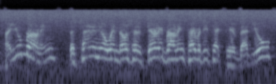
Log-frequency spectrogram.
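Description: A man's voice: very high-pitched, animated, fast talker, darkish tone, rough recording. An actor playing a small, nervous, pushy man greedy for an inheritance, clipped and impatient, in an old-time radio detective drama. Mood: impatient, insistent. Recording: hissy old radio recording.

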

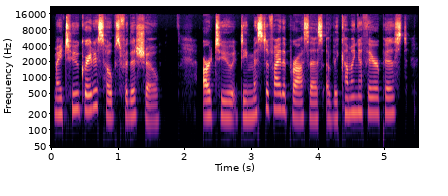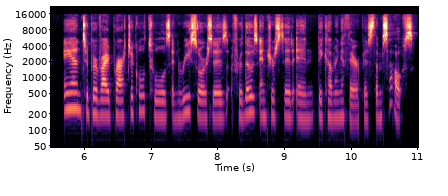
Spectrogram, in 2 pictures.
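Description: A woman therapist hosting her podcast, reading a scripted intro and then interviewing calmly. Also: lowish voice, no echo, studio quality.

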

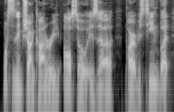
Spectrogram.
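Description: A man's voice: lowish voice, steady tone, moderate pace, no room sound, studio quality. A man co-hosting a film podcast, chatting casually and enthusiastically with some rambling. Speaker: podcast co-host. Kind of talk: casual chat.

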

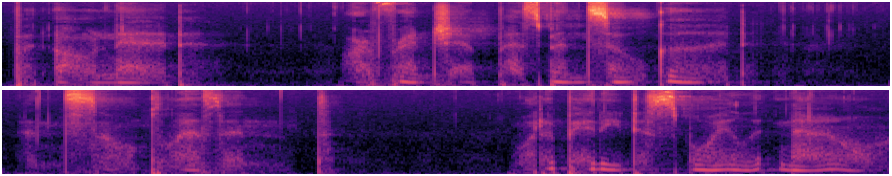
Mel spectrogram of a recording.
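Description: A woman voicing a proud, gentle young woman who refuses a suitor, in a soft whisper. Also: fairly low pitch. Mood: gently teasing. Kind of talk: whispered audiobook reading.

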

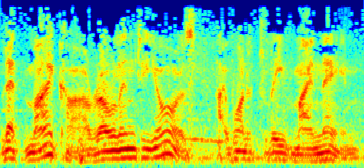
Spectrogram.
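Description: An actor playing a suave, sinister Soviet spy in a radio drama, with a cultured English accent and a polite, insinuating manner. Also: male voice, deep voice, animated, unhurried, over music. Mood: apologetic, polite. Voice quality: cultured, well-educated voice. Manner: polite, insinuating, quietly menacing. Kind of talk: old-time radio drama acting. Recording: dull, noisy old radio recording.

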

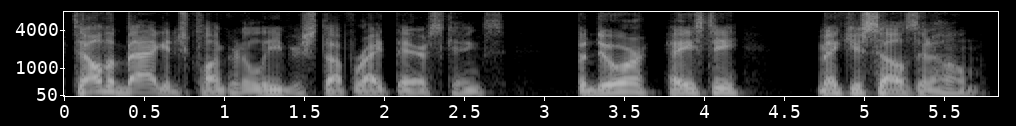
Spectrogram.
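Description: A man's voice: fairly low pitch, sing-song, normal speed, a bit bright, no room sound, clean studio sound. A man voicing a cocky, streetwise male space smuggler with a brusque, casual way of talking. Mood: brisk, confident.

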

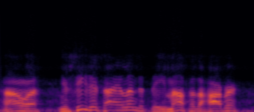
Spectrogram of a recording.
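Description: An actor playing a seasoned, steady fire chief with a measured, businesslike manner, in old-time radio drama style. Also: male voice, a little high, close to an everyday voice. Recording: noisy, tinny old radio broadcast.

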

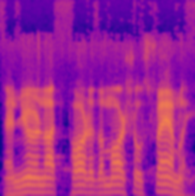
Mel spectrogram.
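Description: An actor playing a scheming, cowardly American banker with an oily, evasive manner in an old radio western. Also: male voice, medium pitch, fast, lo-fi sound, close to an everyday voice. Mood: smooth. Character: smooth, scheming, cowardly banker, secret male boss. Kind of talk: 1950s radio western acting.

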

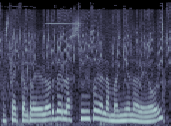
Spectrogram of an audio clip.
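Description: A woman's voice: fairly low pitch, noisy background, lightly acted. A woman playing a serious, observant police investigator who narrates a crime audio drama in the first person. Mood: grave, narrating. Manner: measured, serious.

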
